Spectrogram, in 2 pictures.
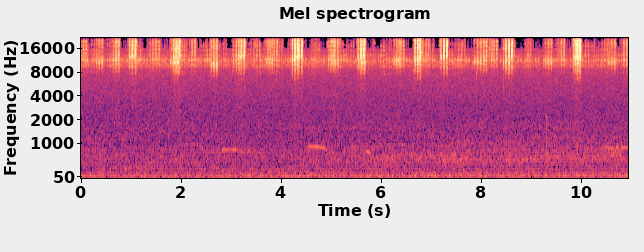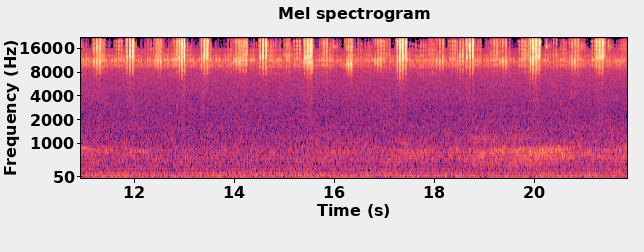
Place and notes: Hautot-sur-Seine, France - Criquets by night
By night, a very soft ambience with criquets and owl on the Seine river bank.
